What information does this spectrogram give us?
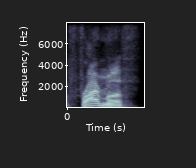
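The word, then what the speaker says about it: Freiermuth: good wide receiver I always pronounce this guy's name wrong but uh freimuth that's right yeah is at least top five-ish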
